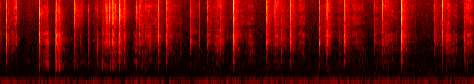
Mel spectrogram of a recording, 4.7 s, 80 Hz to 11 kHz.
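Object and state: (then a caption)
Plastic paint bottle tapped and scratched. Long acrylic nails tap and scratch a small black DecoArt Crafter's Acrylic paint bottle, a plastic bottle of about 118 ml that appears full and is held in the hand. The result is a run of quick, bright, dry clicks and scrapes that die away almost instantly, over a steady low hum.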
